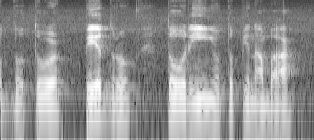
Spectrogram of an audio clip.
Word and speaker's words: Tupinambá: Pedro Tourinho Tupinambá. Eu até pronunciei errado e coloquei errado, na verdade, anteriormente. Coloquei Tupinambás.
